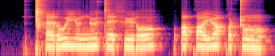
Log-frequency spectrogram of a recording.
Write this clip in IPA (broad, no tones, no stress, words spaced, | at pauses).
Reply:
ǀʰɛɾujʉ n̪ʉ texyɾo | ʔoqʷəjyqʷə ʈõ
